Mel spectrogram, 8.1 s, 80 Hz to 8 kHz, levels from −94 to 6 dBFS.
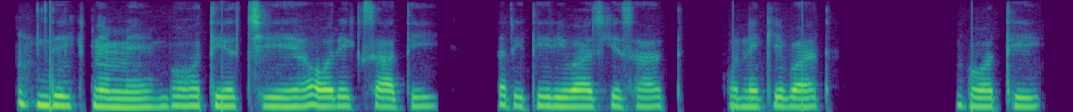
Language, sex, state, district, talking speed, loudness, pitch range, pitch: Hindi, female, Bihar, Jahanabad, 150 wpm, -18 LUFS, 185-195 Hz, 190 Hz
